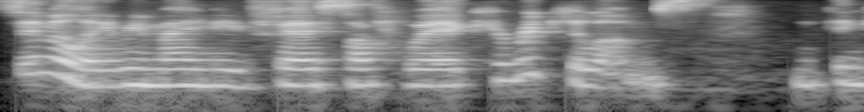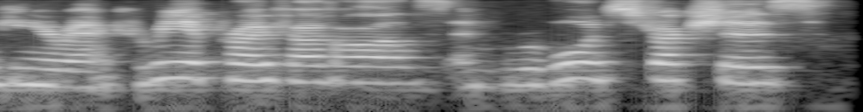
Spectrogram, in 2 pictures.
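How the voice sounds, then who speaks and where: A woman giving a conference keynote over a video call, explaining in a measured way with frequent fillers. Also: fairly high pitch, rough recording. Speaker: keynote speaker. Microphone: video call webcam.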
